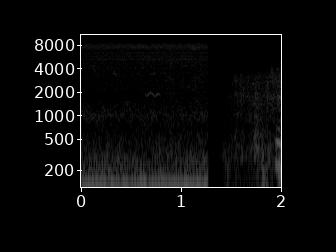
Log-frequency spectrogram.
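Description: A steady low hum over faint outdoor background, cut off suddenly a little over a second in. After a brief near-silent gap, faint wind noise on the microphone begins, and a man starts to speak at the very end.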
